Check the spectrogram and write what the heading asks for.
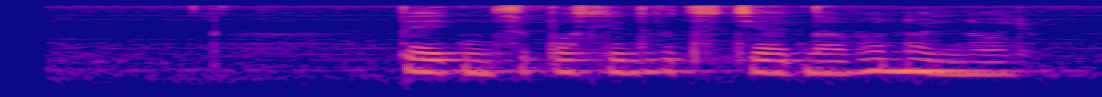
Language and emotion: Russian, neutral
